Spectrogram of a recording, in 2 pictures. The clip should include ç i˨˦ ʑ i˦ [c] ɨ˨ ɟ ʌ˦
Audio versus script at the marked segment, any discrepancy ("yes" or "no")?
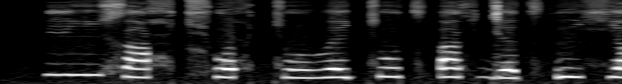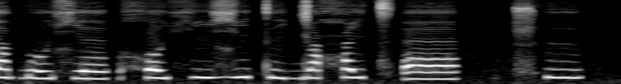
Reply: yes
